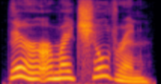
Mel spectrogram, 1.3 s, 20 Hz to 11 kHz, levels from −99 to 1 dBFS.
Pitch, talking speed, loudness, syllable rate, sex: 235 Hz, 180 wpm, -15 LUFS, 6.1 syllables/s, female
